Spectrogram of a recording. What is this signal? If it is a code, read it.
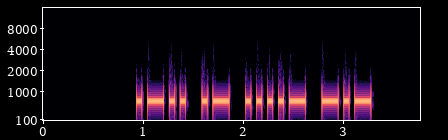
Morse code, heard as a keyed tone, about 22 wpm, 700 Hz. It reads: LA4K
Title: DXCC-100 Call Signs - 4 Characters - Repeated 3x - 22wpm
